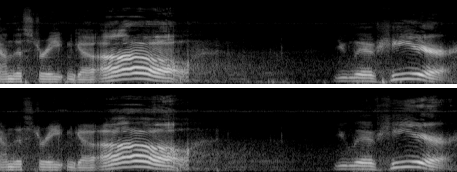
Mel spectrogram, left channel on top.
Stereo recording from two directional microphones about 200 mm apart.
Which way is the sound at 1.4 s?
10° right (ahead or behind).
